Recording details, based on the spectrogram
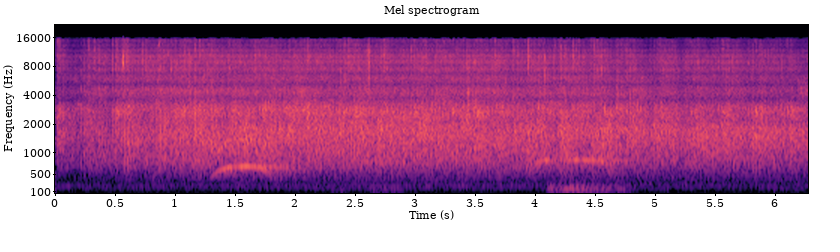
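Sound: audience applauding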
